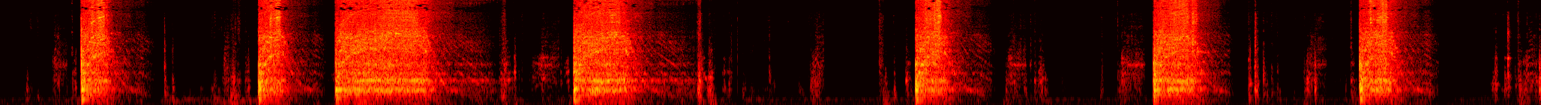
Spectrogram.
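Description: A compound miter saw spins up and winds down again and again.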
